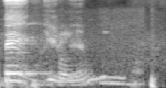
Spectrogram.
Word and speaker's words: beginnen: Beginnen. Not beginnen. Beginnen. So when there is a non-separable prefix, don't put your accent on the prefix, but on the word itself.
